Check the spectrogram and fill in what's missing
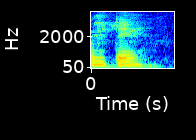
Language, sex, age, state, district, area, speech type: Santali, female, 45-60, West Bengal, Uttar Dinajpur, rural, spontaneous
